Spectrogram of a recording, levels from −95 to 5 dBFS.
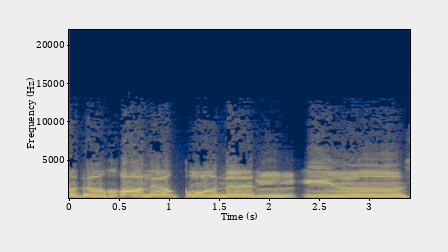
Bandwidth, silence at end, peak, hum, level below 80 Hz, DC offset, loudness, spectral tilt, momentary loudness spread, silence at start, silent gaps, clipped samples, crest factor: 8.8 kHz; 0 s; -2 dBFS; none; -66 dBFS; under 0.1%; -11 LUFS; -6 dB/octave; 3 LU; 0 s; none; under 0.1%; 8 dB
